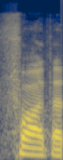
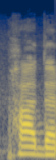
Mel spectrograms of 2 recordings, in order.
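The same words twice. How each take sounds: First: It begins with a soft f sound. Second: It begins with an aspirated ph sound. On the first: The speaker calls it right. "फादर ना कि" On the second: The speaker calls it wrong. "ना कि फादर"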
